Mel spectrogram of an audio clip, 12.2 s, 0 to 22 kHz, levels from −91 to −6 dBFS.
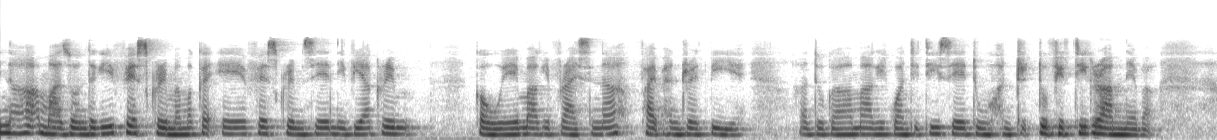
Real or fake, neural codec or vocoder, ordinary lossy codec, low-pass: real; none; MP3, 48 kbps; 7.2 kHz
